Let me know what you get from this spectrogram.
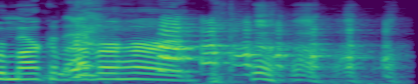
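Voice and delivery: mock outrage through laughter; laughing outrage. Real, not acted. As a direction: laugh while protesting.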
